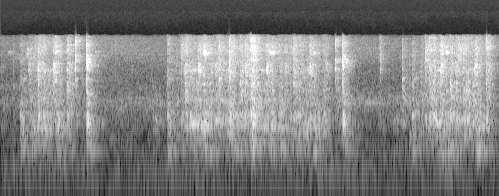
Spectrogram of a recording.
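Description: A home sewing machine stitches around the curved edge of a felt appliqué heart, its rapid motor hum running in short bursts separated by brief pauses as the work is stopped and turned.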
